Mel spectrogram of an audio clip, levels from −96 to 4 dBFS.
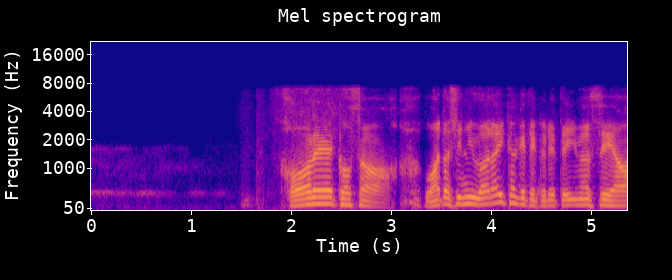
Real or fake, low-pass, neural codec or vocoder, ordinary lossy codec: fake; 7.2 kHz; codec, 16 kHz, 4 kbps, FunCodec, trained on LibriTTS, 50 frames a second; Opus, 16 kbps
